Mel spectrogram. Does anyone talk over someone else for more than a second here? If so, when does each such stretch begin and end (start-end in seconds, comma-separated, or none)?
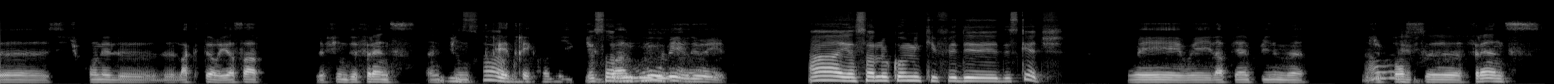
none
